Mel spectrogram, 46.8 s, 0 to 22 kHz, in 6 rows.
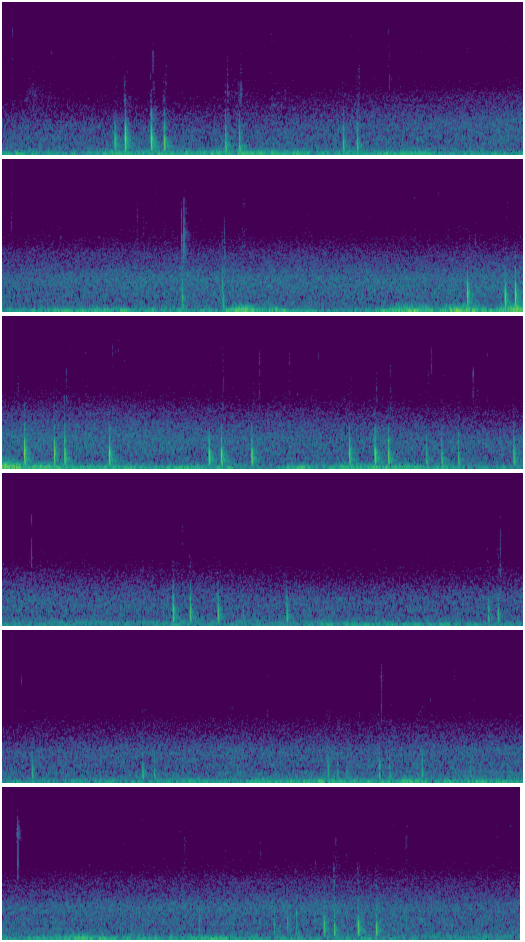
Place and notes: woodpecker's morse in wintery swamp
Lithuania, 25 February 2013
